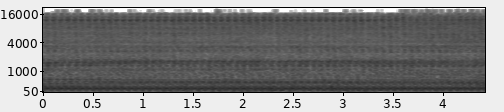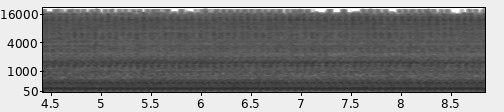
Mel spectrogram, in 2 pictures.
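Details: Yanmar diesel tractor after fitting a new fan assembly with new bearings, pulleys aligned: even diesel clatter at steady idle, about three to four beats a second, no squeal or rumble from the fan; normal diesel idle.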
